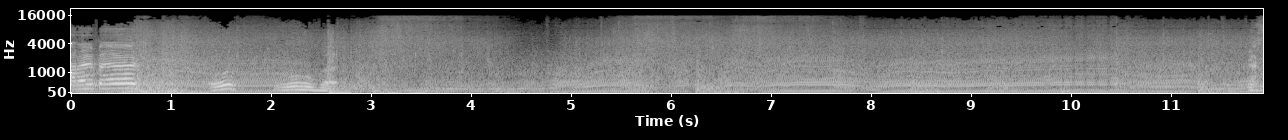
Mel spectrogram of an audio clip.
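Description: Water splashes and sprays as a truck drives through it.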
